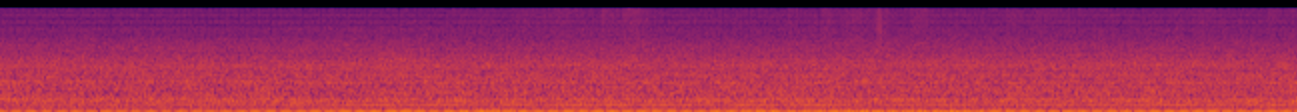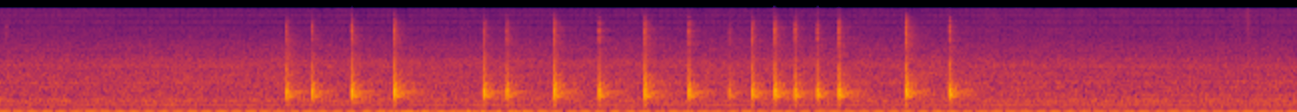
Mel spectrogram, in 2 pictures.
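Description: Hand tapping on a hard surface: a quick, irregular run of about fifteen knocks starting about ten seconds in and lasting some four seconds, over a steady low hum.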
